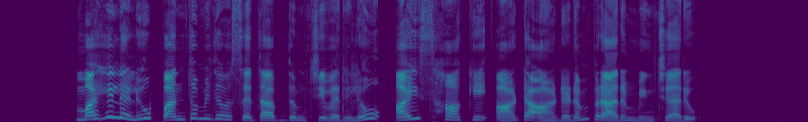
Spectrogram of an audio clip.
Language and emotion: Telugu, neutral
